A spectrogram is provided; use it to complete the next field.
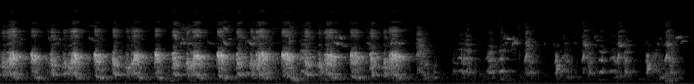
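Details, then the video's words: Tethered hunting-decoy chukar partridge in the hıngırmacı calling style: about four seconds of loud, even, rapidly repeated chuck notes, then a looser, scratchier series of shorter clucks with uneven spacing. "KEKLİKLERİN KIRALI HINGIRMACI PAT 39 PARTRIDGE SOUND BIRD SOUND"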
